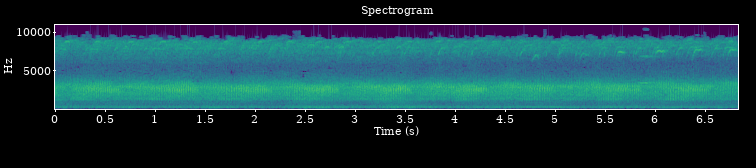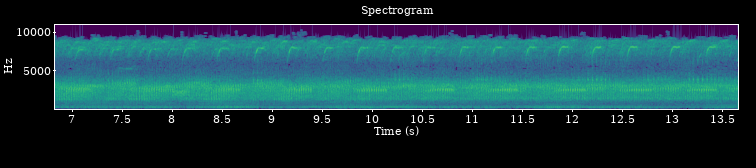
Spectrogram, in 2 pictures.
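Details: Frogs calling as rain falls, a dense chorus of many overlapping callers with steady pulsed, rasping notes high in pitch, repeated roughly every second and blending into a continuous shimmering wall of sound.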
